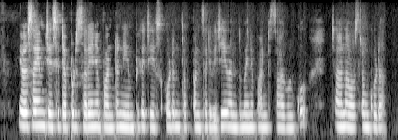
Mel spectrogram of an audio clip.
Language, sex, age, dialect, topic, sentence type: Telugu, female, 60-100, Southern, agriculture, statement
